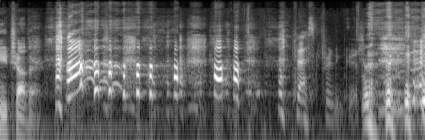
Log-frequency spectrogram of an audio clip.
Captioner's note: group laughing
